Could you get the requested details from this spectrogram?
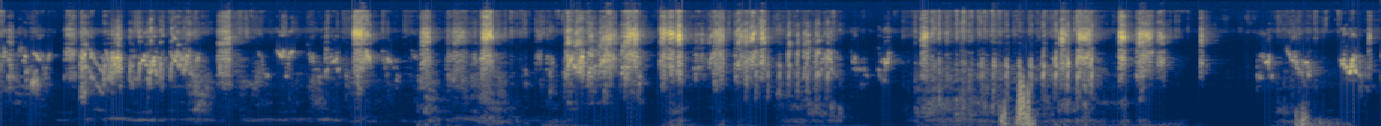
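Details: Budgie chatter of scratchy chirps and short squawks, irregular and busy, with a couple of low thumps or voice-like sounds toward the end.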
